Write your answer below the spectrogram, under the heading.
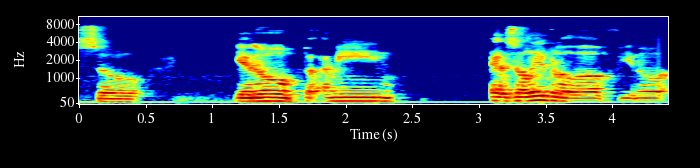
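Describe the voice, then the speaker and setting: Speaking with a Scottish accent, a man uses a medium pitch. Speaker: screenwriter and actor. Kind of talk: interview answer.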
